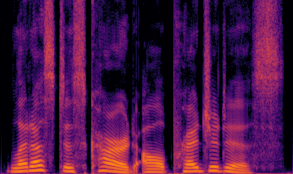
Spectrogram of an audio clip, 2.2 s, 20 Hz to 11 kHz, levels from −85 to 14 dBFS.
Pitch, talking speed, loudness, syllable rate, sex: 210 Hz, 135 wpm, -16 LUFS, 4.3 syllables/s, female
